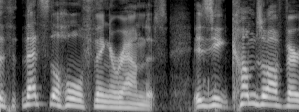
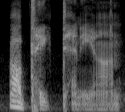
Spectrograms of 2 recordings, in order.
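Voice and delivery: whisper; 10 semitones lower, 12 dB quieter than usual. Real, not acted.

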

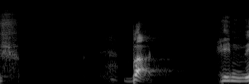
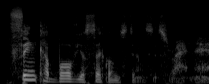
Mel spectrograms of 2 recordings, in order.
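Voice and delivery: hushed, breathy urging; whisper; 8 semitones lower, 11 dB quieter than usual. Acted. Preacher daring listeners in a whisper. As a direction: lean in and whisper the dare. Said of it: "I dare you".

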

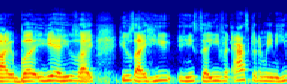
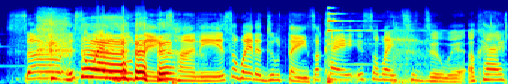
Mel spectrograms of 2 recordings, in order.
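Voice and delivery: playful sass; 4 semitones higher, 8 dB louder than usual. Pretend. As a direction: start loud and high, then ease off. Mock lesson to laughing co-host.

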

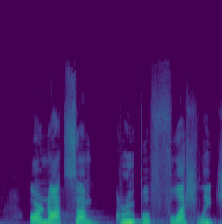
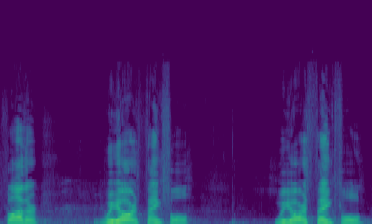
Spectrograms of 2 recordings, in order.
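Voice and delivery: closing prayer. Real, not acted. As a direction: pray it aloud for the congregation.

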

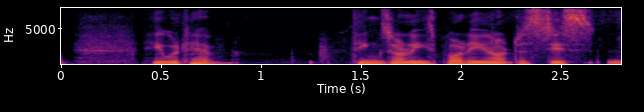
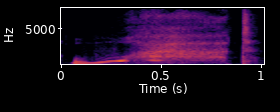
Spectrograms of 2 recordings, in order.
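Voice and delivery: incredulous; 12 semitones higher, 10 dB quieter than usual. Real, not acted. Disbelief at million dollar bill.

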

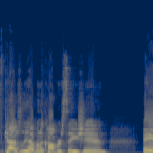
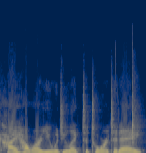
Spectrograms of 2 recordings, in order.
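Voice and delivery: higher, polite tour-greeter voice; little work voice; 4 semitones higher than usual. Shown as a demonstration. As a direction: put on a little voice for customers. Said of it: "I turn on my little voice".

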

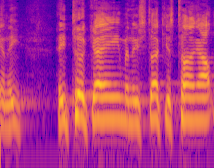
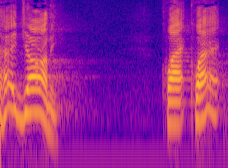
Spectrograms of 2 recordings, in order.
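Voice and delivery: lightly voiced teasing little sister; sing-song reminder that she knows; teasing taunt; 3 semitones higher than usual. Sister taunts brother about duck.

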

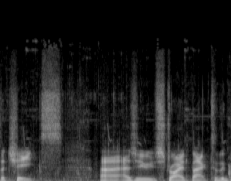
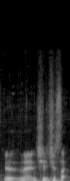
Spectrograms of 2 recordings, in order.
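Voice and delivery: usual speaking voice

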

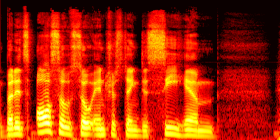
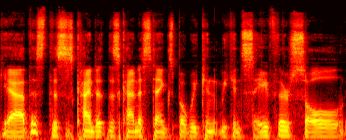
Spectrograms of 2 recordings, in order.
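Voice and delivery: low, soft voice of reluctance; subdued reluctance; 5 semitones lower, 12 dB quieter than usual. Acted. Tim reluctantly agrees to save their soul, subdued. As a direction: play it down, quiet and low.

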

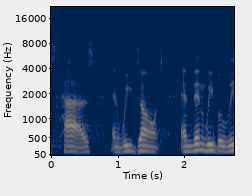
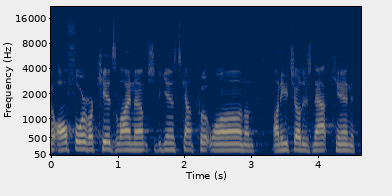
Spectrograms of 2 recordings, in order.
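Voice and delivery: normal talking voice

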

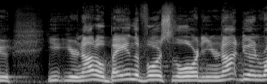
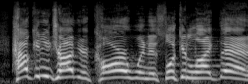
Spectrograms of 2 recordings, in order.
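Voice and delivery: higher, disbelieving question; incredulous question; 8 semitones higher than usual. Retold or imitated. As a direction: ask it in amazed disbelief. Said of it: "he asked this".

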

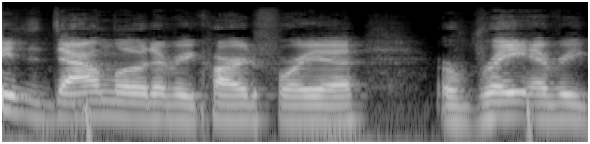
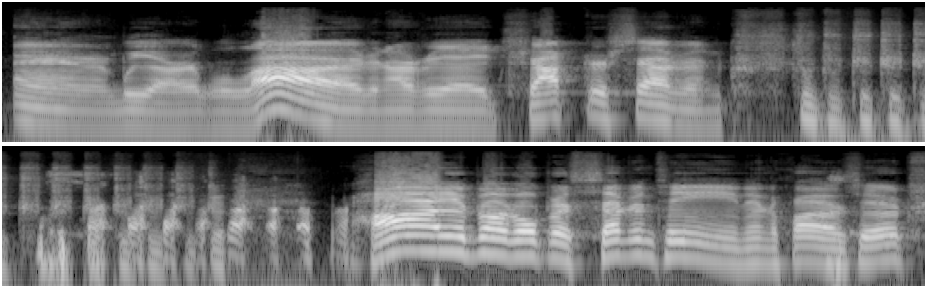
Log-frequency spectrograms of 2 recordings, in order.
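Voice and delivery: news reporter; 4 dB louder than usual. Pretend. Mock live news report.

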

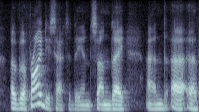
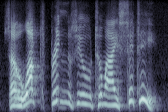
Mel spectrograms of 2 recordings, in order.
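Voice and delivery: a higher, slow put-on goblin voice, menacing; growly goblin; 11 semitones higher than usual. A narrator's reading. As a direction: let the goblin toy with his captive, slowly. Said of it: "the goblin said in a growly voice".

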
